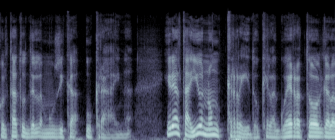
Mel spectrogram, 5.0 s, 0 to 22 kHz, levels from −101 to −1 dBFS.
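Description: No dropouts, clicks, distortion or timing glitches turn up anywhere in the recording.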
